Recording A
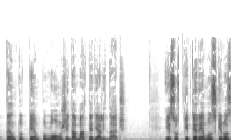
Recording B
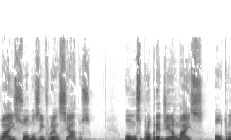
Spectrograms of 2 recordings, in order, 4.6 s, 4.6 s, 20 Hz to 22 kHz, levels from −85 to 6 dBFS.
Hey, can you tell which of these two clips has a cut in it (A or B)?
A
